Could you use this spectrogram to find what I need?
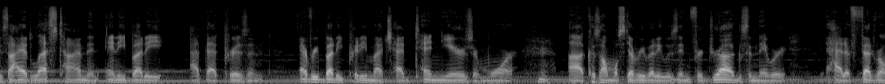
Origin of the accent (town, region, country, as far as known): St. Louis, Missouri, United States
